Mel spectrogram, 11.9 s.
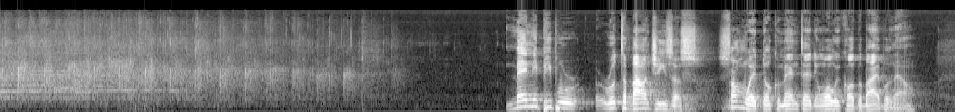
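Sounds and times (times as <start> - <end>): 
audience clapping: 0.0 - 5.2
speech: 6.4 - 11.5.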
